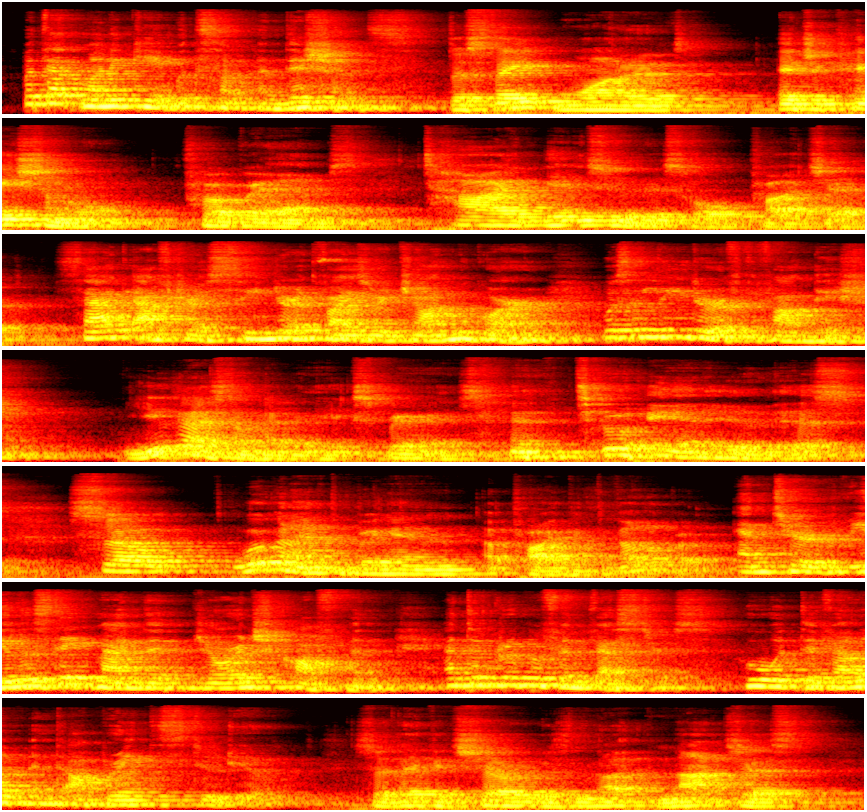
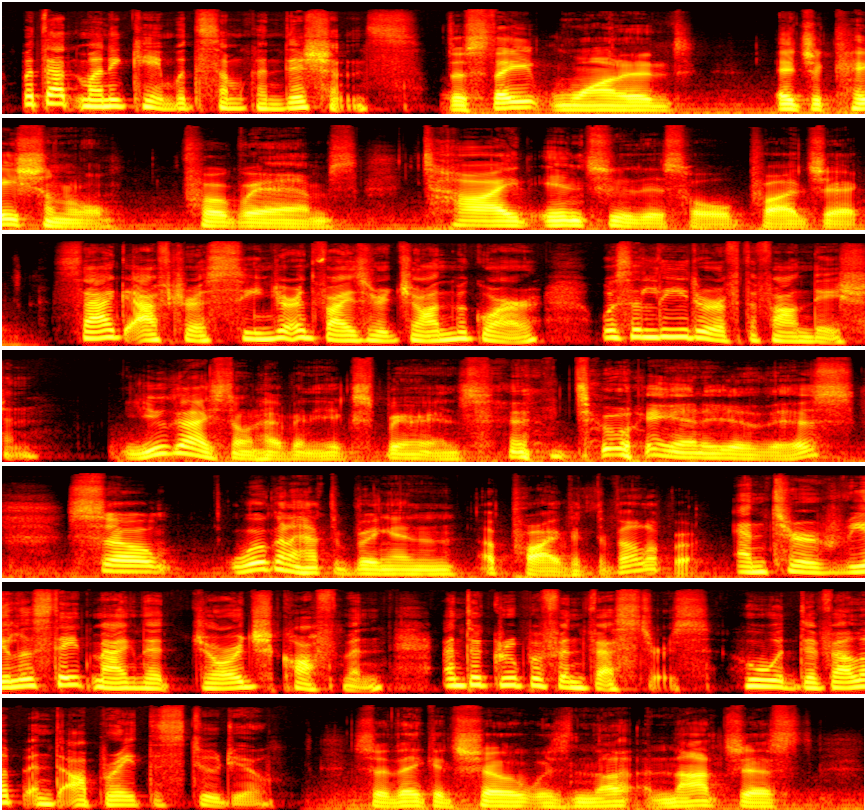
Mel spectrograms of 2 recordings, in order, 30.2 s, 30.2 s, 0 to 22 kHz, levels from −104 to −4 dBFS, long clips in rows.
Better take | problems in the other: second | off-mic speech; far // room echo; noticeable; dies away in 0.9 s

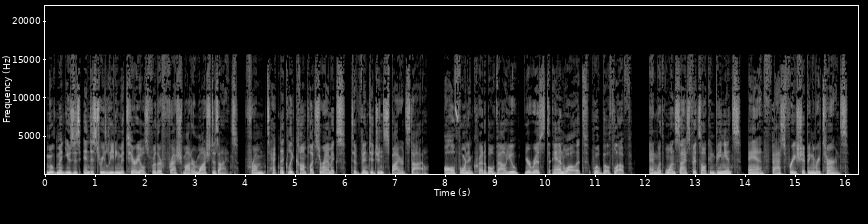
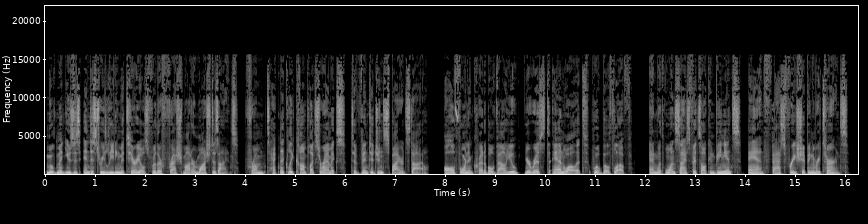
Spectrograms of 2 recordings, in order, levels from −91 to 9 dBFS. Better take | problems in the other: neither | none

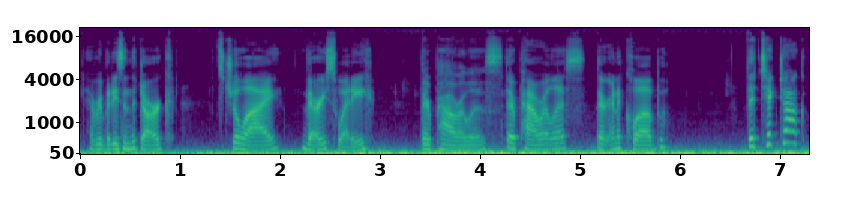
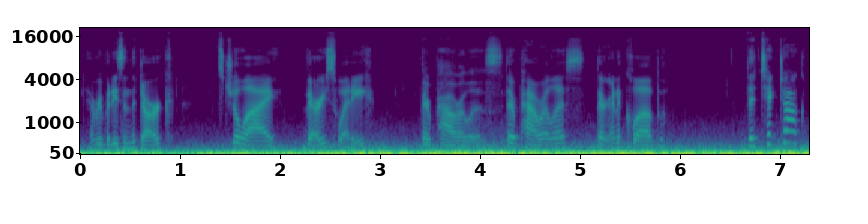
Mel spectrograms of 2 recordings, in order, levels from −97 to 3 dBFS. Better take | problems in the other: first | low rumble; loud; throughout; 7 dB below the speech; faint in the first

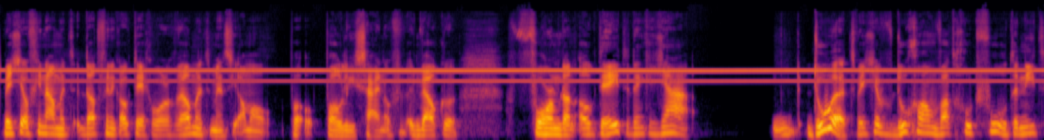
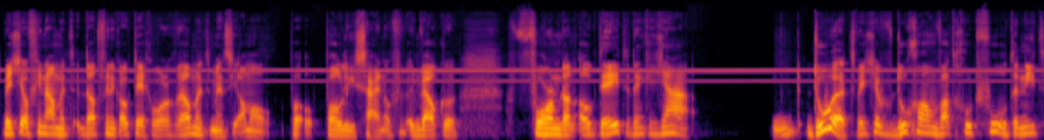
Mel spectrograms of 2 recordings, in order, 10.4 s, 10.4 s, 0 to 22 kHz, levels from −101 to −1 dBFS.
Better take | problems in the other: second | high-pitched whine; loud; throughout; 3 kHz, 7 dB below the speech; faint in the second

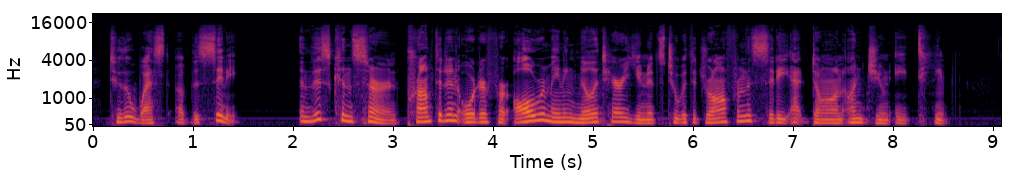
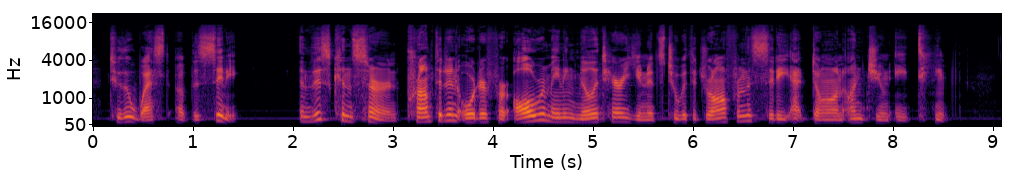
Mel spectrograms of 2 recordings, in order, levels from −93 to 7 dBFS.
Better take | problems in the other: first | thin; somewhat; fading below 300 Hz

